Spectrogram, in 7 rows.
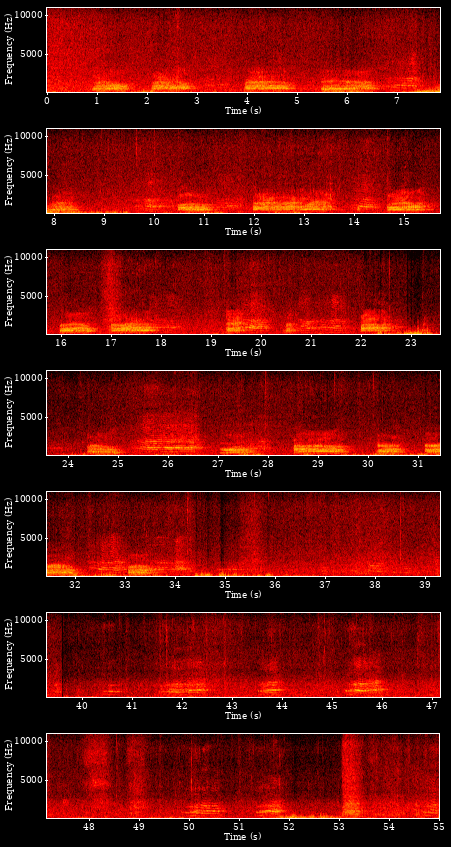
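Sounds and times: sea lion calling: 0:00.8 - 0:08.6, 0:09.6 - 0:18.5, 0:19.2 - 0:34.4.

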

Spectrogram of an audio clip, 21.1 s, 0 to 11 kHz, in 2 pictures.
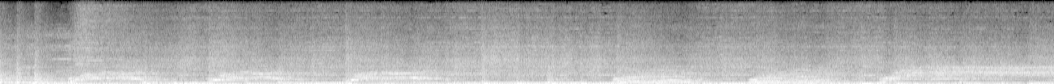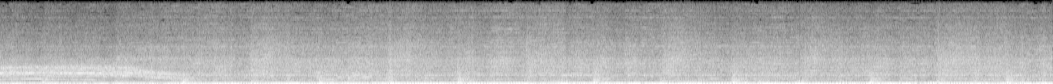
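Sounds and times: distorted guitars: 0:00.0 - 0:21.0
drum kit: 0:00.0 - 0:21.0
singer yelling: 0:00.6 - 0:04.6, 0:06.1 - 0:12.6.

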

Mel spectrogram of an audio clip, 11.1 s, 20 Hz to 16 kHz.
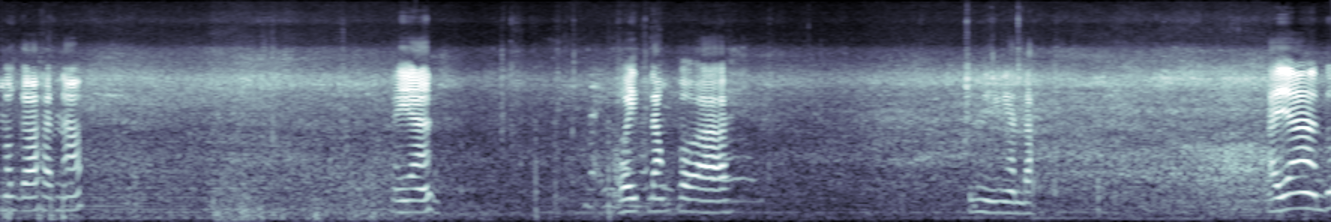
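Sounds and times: vehicle road noise: 0:00.0 - 0:11.0.

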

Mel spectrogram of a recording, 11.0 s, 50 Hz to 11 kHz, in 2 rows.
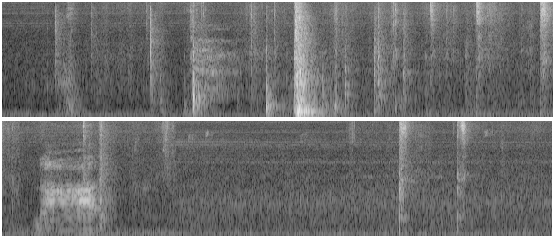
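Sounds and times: heavy door thump: 0:02.9 - 0:03.4.

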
